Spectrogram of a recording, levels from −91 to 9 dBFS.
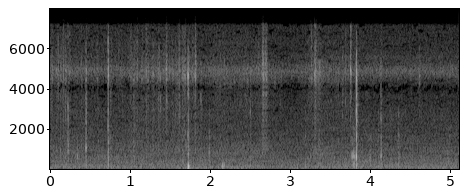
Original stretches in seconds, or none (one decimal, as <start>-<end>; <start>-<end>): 0.0-5.1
